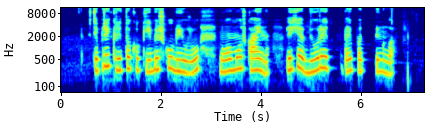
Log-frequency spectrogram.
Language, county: Lithuanian, Panevėžys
